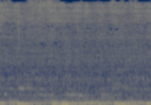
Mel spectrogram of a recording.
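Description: Low, uneven rumble inside a car's cabin as it rolls slowly over a cobblestone street: the tyres on the paving stones and the engine.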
